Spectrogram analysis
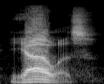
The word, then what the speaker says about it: Yahweh: and completely observe Shamar, Yahweh's. This is Yahweh's name as an accurate presentation of how it should be pronounced based upon Eloah, God, through his Torah instructions regarding his Haya existence.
